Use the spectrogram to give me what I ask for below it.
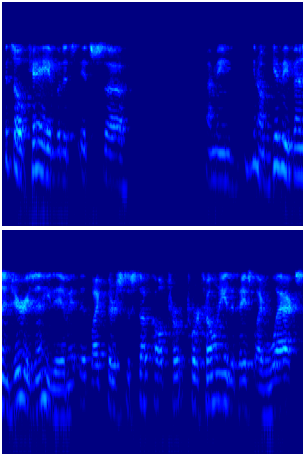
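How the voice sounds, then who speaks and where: A man talking casually to his webcam, rambling and wry, with many restarts and strong opinions. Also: fairly high pitch. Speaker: vlogger. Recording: echoey room, tinny phone-like sound.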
